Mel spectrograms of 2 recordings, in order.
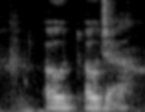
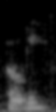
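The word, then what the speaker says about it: Ougi: I don't think they pronounce it Ouija, but that's what it looks like. I thought it was Oja. Yeah. It's O-U-G-I. Okay. Ogi, maybe? Ogi.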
